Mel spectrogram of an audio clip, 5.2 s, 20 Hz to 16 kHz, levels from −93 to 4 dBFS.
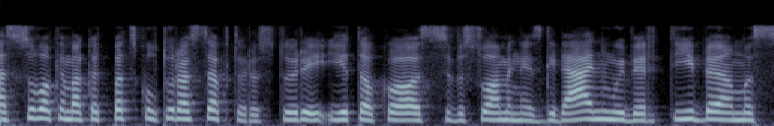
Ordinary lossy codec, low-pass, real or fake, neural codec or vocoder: AAC, 64 kbps; 7.2 kHz; fake; codec, 16 kHz, 2 kbps, FunCodec, trained on LibriTTS, 25 frames a second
